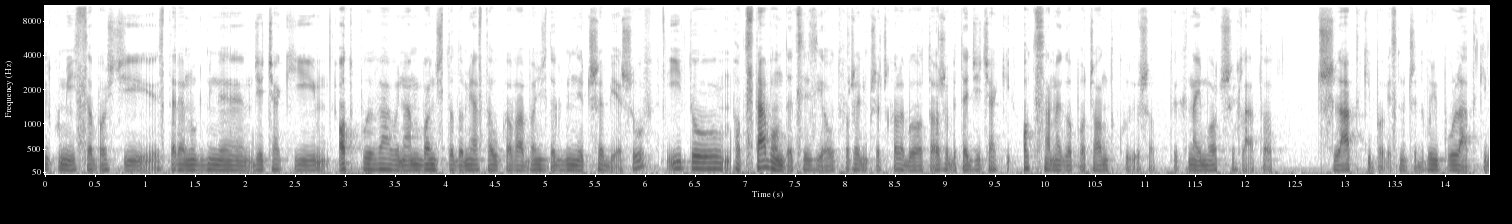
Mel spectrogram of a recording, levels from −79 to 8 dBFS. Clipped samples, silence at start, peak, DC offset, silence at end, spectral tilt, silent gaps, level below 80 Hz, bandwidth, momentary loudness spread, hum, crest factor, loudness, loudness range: under 0.1%; 0 s; -10 dBFS; under 0.1%; 0 s; -6 dB/octave; none; -48 dBFS; 11 kHz; 9 LU; none; 20 dB; -32 LUFS; 5 LU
